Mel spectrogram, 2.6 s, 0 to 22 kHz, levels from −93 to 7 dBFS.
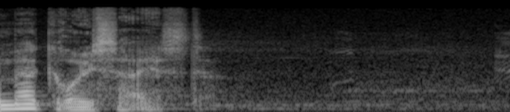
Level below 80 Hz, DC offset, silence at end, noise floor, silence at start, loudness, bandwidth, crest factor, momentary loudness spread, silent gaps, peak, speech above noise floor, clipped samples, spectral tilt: -58 dBFS; under 0.1%; 1.5 s; -57 dBFS; 0 s; -27 LUFS; 16 kHz; 22 dB; 15 LU; none; -8 dBFS; 31 dB; under 0.1%; -5 dB/octave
